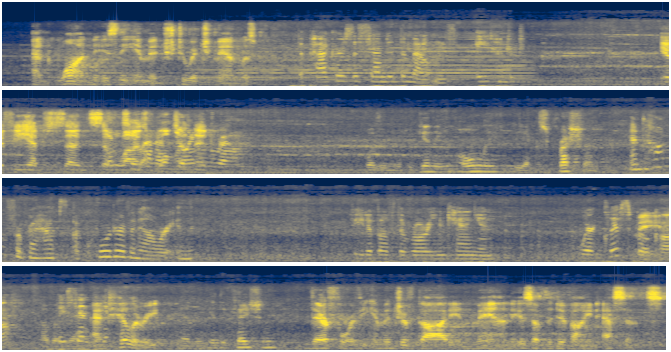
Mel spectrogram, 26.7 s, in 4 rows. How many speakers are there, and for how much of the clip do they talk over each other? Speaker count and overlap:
6, about 12%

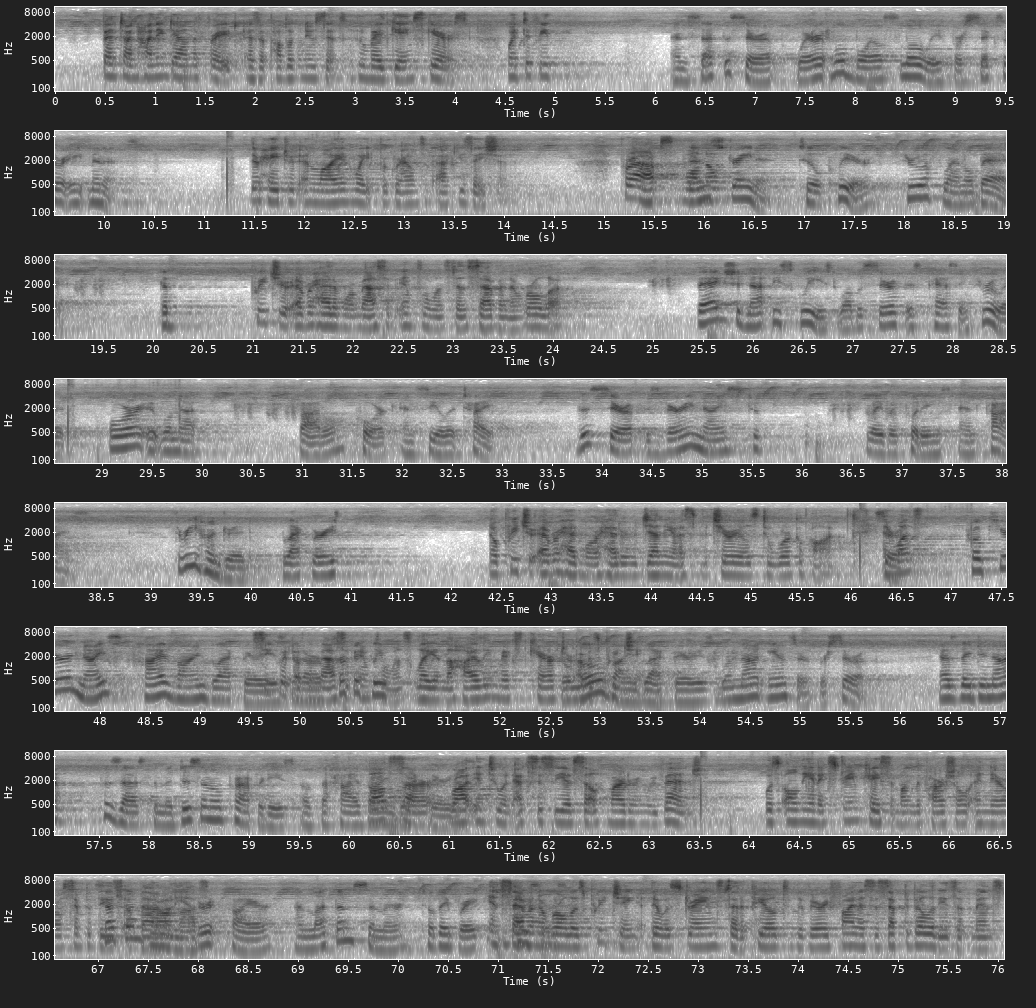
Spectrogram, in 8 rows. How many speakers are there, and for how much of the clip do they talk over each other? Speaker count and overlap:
2, about 9%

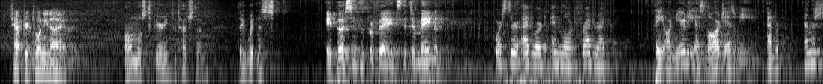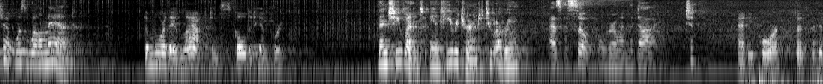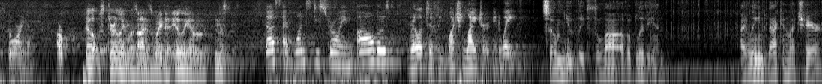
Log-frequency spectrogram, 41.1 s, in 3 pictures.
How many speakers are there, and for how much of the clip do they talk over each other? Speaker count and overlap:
10, no overlap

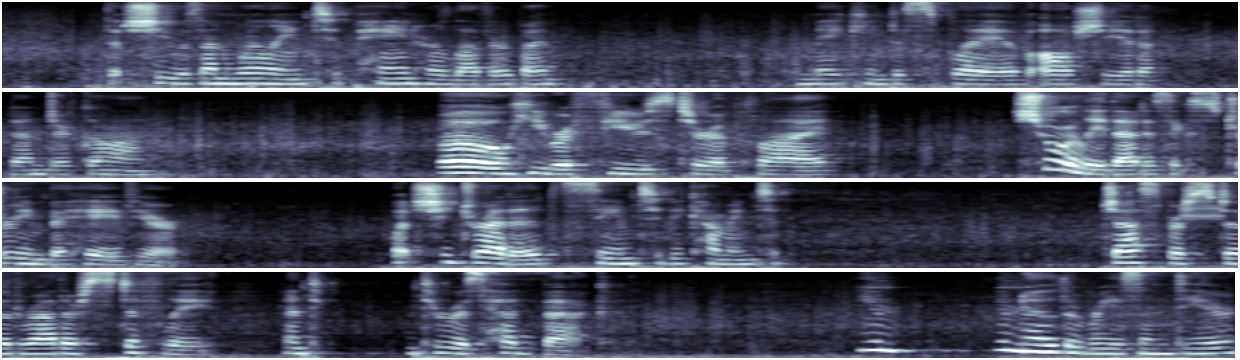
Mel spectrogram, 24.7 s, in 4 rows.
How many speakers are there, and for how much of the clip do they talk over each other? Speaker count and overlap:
1, no overlap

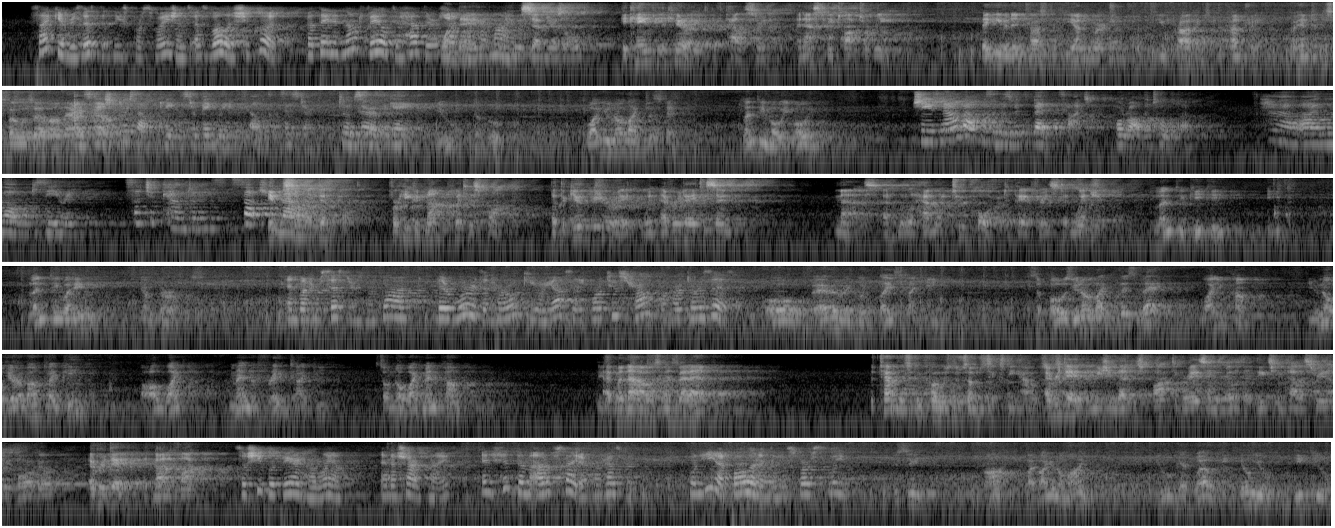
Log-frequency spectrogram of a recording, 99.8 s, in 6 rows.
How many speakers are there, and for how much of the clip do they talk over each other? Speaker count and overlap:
5, about 6%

